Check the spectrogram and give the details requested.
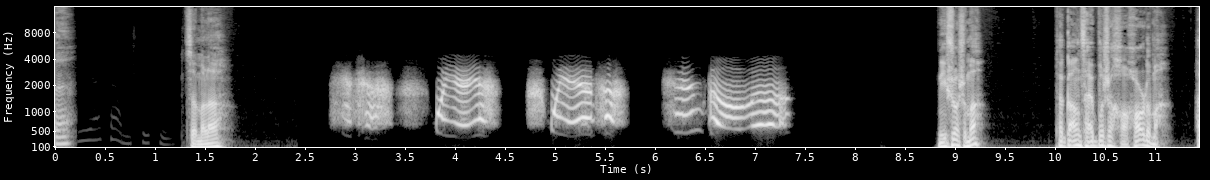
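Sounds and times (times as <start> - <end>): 
speech: 0.0 - 0.2, 1.3 - 1.8, 8.8 - 9.4, 10.0 - 11.4
person sobbing over the phone: 2.8 - 7.4.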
